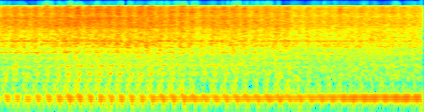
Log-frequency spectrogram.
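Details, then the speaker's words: Used motorcycle checked before purchase, engine running with the exhaust covered by hand: a smooth, even low putter at a steady idle, about three pulses a second, with no knocks or ticks; the engine is still very smooth and healthy. "kita dengerin ya ini maut mesinnya masih sangat halus"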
